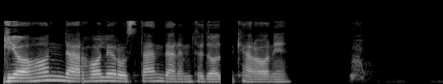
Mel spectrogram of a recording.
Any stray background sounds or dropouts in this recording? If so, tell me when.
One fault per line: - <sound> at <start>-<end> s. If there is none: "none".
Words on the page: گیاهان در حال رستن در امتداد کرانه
- dropout at 2.2-2.3 s
- bark at 3.5-4.1 s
